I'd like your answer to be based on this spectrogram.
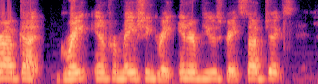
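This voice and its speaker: Music plays in the background as a woman with a fairly high pitch speaks at a moderate pace. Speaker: radio personality. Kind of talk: summit talk. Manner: conversational.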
